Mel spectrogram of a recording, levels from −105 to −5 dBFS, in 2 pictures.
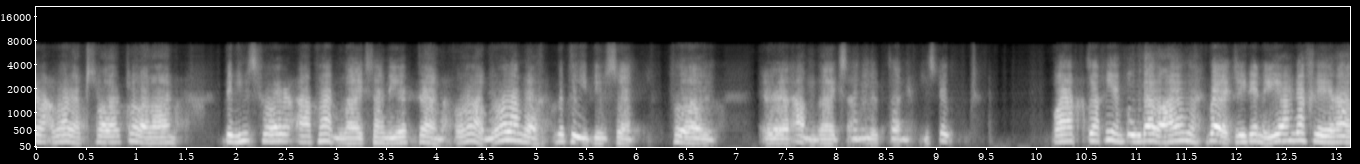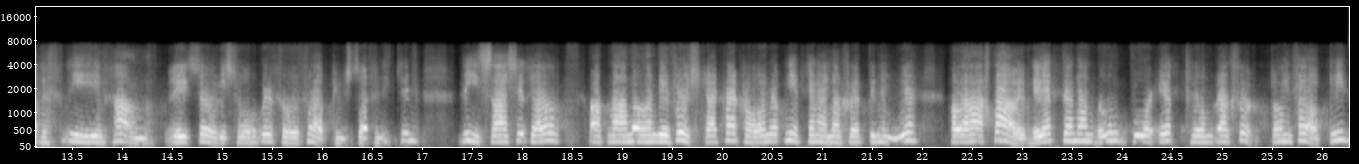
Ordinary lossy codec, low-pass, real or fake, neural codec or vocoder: none; 7.2 kHz; fake; codec, 16 kHz, 0.5 kbps, FreqCodec, smaller model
